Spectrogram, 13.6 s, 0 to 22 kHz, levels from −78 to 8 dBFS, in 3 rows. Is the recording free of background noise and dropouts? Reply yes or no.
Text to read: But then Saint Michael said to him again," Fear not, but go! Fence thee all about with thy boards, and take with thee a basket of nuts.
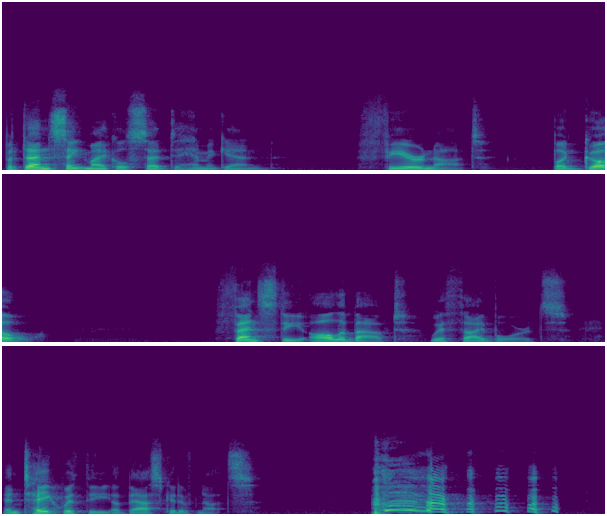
no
